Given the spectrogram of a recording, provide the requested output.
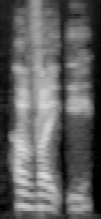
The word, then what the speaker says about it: Hawaii: let's just repeat it the w sometimes pronounces Aviv but there's definitely what we call an okina between the two eyes that make it a e sound on the end Hawaii thank you very much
